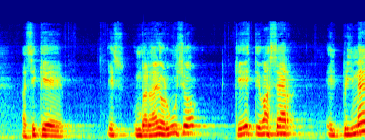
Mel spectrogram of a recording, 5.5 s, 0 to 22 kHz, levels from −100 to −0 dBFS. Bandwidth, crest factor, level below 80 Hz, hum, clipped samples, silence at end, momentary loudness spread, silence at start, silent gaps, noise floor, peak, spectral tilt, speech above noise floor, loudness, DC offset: 8.6 kHz; 14 dB; -50 dBFS; none; under 0.1%; 0 s; 13 LU; 0.35 s; none; -39 dBFS; 0 dBFS; -8.5 dB/octave; 27 dB; -13 LUFS; under 0.1%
